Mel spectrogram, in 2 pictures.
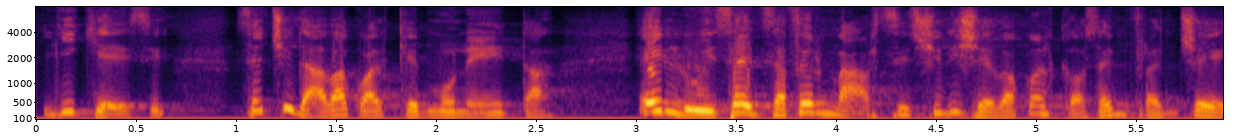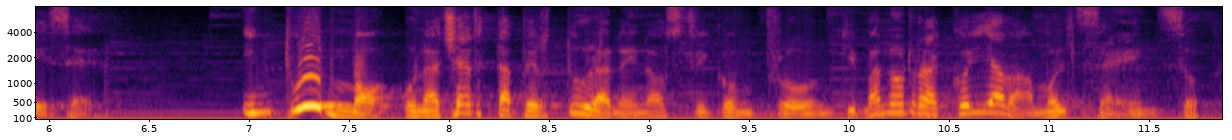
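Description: A man's voice: mid-range voice, big pitch swings, moderate pace, warm tone. A man reading a memoir aloud as a literary piece, with dramatic storytelling phrasing. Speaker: reader of a memoir. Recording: reverberant hall, faint music behind. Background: faint music.

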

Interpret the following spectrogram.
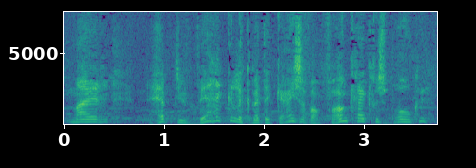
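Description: A man acting in a radio drama as an eager, inquisitive high-society party guest. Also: lively intonation, moderate pace, music in the background. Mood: curious, eager. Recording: busy party crowd behind.

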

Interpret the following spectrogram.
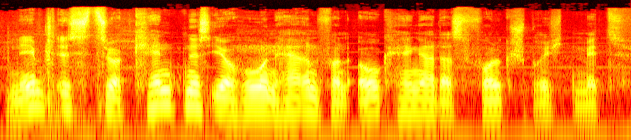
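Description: An actor playing a dry, measured male police officer in a 1970s German radio crime drama. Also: mid-range voice, lively intonation, close to an everyday voice. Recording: faint background noise, vintage radio production.

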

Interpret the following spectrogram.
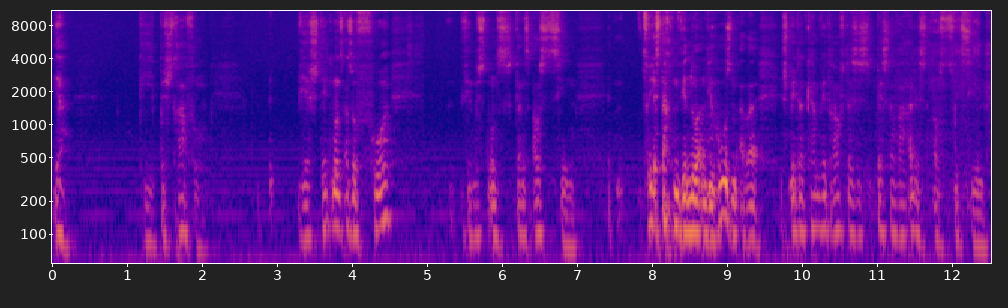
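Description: An actor in a German radio drama playing a needy, self-pitying man who rambles haltingly and repeats himself. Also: low-pitched, slight background noise, close to an everyday voice. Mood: confiding, excited.

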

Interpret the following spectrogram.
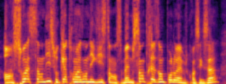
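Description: Fast, higher-pitched ironic French radio man. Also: expressive, fairly bright tone. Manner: ironic, mock-serious, rapid banter. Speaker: radio sports comedian. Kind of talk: comic radio chronicle. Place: radio studio.

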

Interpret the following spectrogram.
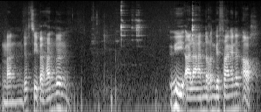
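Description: A man's voice: lowish voice, measured pace, background noise, close to an everyday voice. A young man playing a pale, self-concerned officer son who fusses over the family name. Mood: curt. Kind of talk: radio play acting. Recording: echoey studio room.

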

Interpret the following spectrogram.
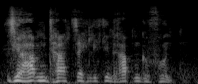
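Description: An actor playing a young novice monk in a radio play, a curious and eager pupil. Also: male voice, a little high, quick pace, a bit bright, a little hiss or hum, close to an everyday voice. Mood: curious, impatient.

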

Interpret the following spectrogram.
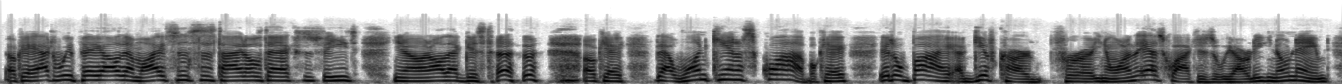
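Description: High voiced guy doing a rambly jokey radio show, folksy talk, kinda muffled dry sound. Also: no echo. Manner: folksy, colloquial phrasing with frequent "okay" and "you know". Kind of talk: rambling comic radio monologue.

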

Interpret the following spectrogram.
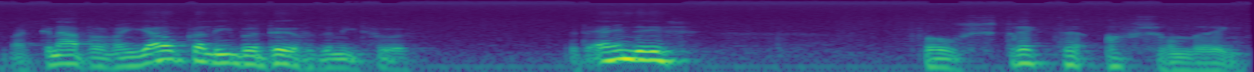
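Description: An actor playing a shrewd, paternal doctor in a radio play, speaking in a measured, patronising, ironic way. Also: male voice, lowish voice, wildly swooping pitch, dark tone, slightly rough, full character voice. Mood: grave lecturing. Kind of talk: radio play acting in Dutch. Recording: muffled, phone-like old radio recording.

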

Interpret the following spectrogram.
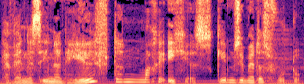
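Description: A woman's voice: lowish voice, big pitch swings, a little fast, music in the background. An actress playing a blunt, scornful woman in a German radio drama, dismissive and insistent. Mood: scornful, brisk. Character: blunt, scornful woman who dismisses illusions and others' troubles.

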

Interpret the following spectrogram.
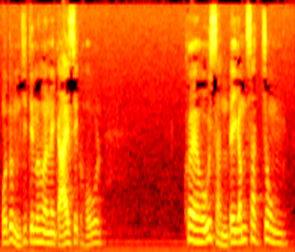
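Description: Husky, anguished young Hong Kong man. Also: on the high side, quick pace, warm tone. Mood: despondent. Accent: Hong Kong Cantonese. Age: young adult. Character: anguished, brooding young office worker, distraught boyfriend. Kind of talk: 1970s radio drama acting.

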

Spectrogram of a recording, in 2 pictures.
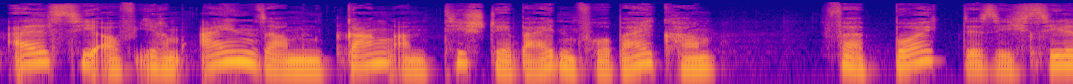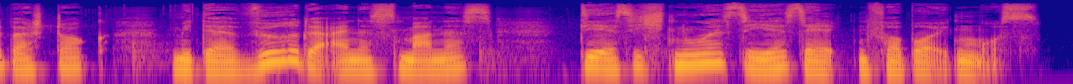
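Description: Female storyteller, radio drama, husky, wry, observant, expressive intonation, close dry sound. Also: sits low, unhurried, dry recording, exaggerated voice. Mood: measured, observant. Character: observant, wry woman recounting her childhood memories. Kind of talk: scripted first-person radio drama narration.

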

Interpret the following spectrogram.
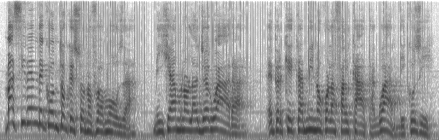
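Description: Woman playing a brash flirtatious starlet, raised pitch. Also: sing-song, a little fast, a little hiss or hum, natural voice. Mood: brazen, flirtatious. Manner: provocative, bossy, dismissive. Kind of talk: radio dialogue reading.

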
